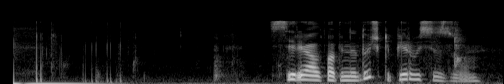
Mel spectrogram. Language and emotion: Russian, neutral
